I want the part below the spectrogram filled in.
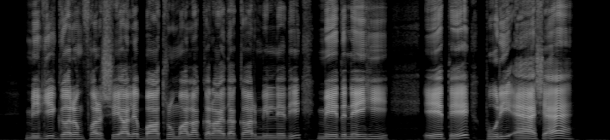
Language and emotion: Dogri, surprised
